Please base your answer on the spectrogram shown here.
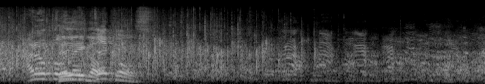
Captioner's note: laughter and applause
